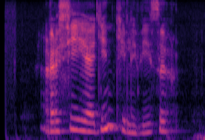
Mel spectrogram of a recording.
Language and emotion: Russian, neutral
